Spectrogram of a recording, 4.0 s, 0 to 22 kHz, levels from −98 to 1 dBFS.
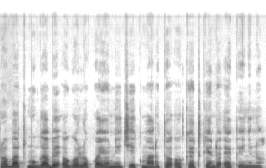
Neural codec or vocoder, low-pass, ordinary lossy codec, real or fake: vocoder, 44.1 kHz, 128 mel bands every 512 samples, BigVGAN v2; none; none; fake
